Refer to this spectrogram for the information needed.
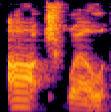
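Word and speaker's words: Archewell: So the name is of their new foundation and charitable venture is Archwell, and that's spelled A-R-C-H-E and then Well, W-E-L-L. Now, obviously, it sounds a lot like Archie, and there's a reason for that. And the reason is that Arch, the A-R-C-H-E, is apparently a Greek word meaning source of action.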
